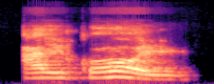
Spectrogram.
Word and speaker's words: alcohol: ejemplo si yo digo alcohol alcohol qué pasa con la palabra alcohol donde se va la sílaba tónica alcohol piensan en el alcohol con alcohol alcohol en la última sílaba tónica por lo tanto qué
